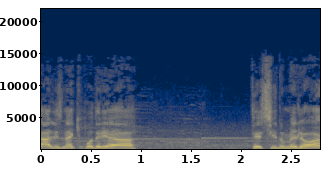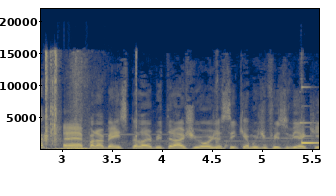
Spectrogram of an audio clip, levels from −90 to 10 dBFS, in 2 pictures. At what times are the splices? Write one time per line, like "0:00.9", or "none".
0:02.9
